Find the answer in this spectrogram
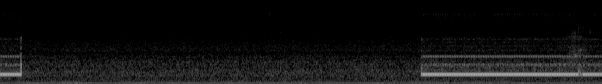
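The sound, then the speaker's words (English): Telephone tones on a phone line: a steady tone sounds briefly, then a stretch of quiet hiss, and a sustained tone returns for the final two seconds with a short blip near the end. “Let's call up the other number on this flyer. Keypad.”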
